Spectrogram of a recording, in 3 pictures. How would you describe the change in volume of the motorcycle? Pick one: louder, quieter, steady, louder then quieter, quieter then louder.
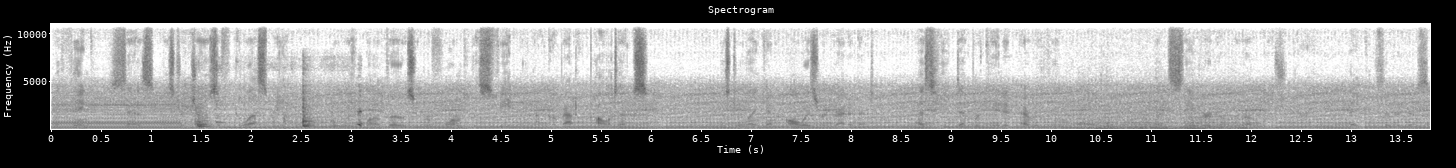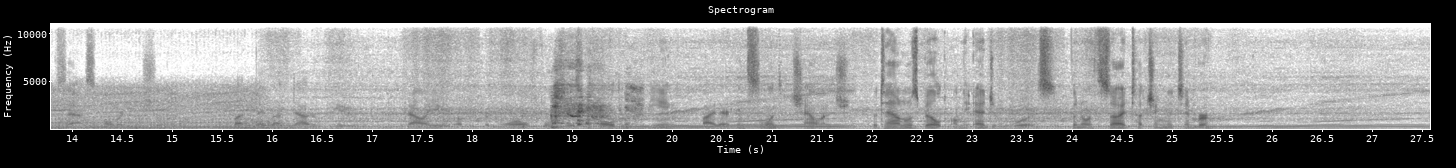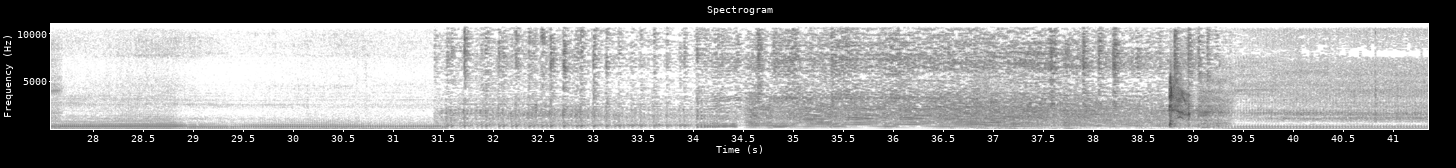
quieter.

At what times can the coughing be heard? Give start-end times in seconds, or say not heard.
1.4-3.1, 18.4-19.8, 38.8-39.4.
